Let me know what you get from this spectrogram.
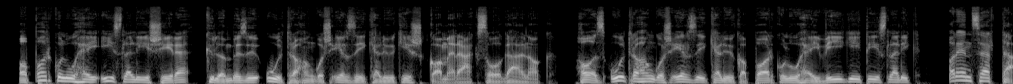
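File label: Hungarian, male, narration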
